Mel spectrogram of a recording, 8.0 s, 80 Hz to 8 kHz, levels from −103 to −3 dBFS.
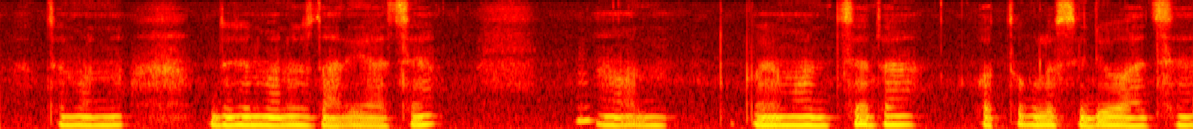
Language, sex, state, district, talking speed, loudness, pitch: Bengali, female, West Bengal, Purulia, 60 wpm, -35 LUFS, 185 Hz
